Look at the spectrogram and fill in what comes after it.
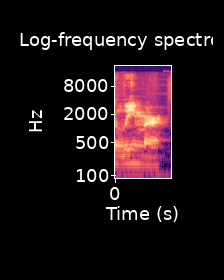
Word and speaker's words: lemure: Oh, so the next one is called a lemur or lemur. L-E-M-U-R-E.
